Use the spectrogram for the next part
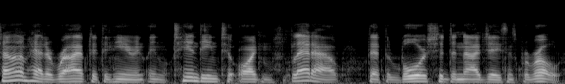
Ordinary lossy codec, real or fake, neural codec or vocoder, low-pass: MP3, 64 kbps; fake; autoencoder, 22.05 kHz, a latent of 192 numbers a frame, VITS, trained on many speakers; 7.2 kHz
